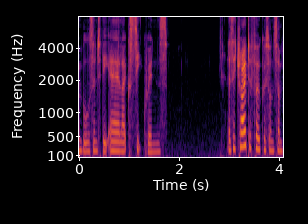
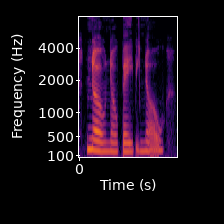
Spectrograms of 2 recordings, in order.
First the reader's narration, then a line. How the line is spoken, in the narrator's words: Wes whimpered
